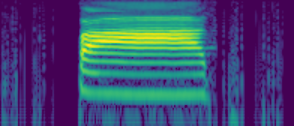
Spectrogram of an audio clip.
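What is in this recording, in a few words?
"baat6", Cantonese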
